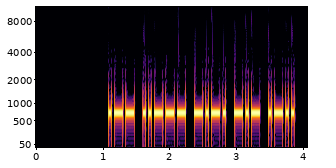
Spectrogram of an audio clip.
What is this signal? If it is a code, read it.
Morse code, heard as a keyed tone, about 28 wpm, 700 Hz. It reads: W2CKL
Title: NA SOTA Activator Callsigns 28wpm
